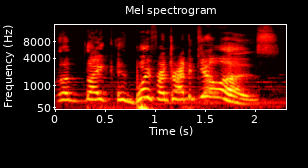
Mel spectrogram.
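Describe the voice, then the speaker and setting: A woman giving casual, slangy and profane live commentary as she plays a visual novel, exclaiming in an animated way. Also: high-pitched, moderate pace, soft background music. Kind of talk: casual game livestream commentary.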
